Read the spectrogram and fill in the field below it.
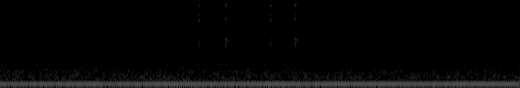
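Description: Crystal shards chime and crackle.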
